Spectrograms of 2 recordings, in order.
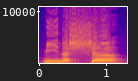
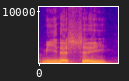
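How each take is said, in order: First: The vowel after 'sy' is a wide, open 'a'. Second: The vowel after 'sy' is pulled back, e-like. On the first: The speaker calls it right. "ke bawah" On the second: The speaker calls it wrong. "dibukanya ke mana? Ke belakang"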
